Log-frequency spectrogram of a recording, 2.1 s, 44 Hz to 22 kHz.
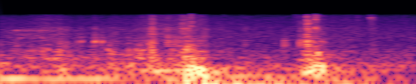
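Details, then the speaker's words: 2001 Lexus GS300 after water pump replacement and 2 months sitting; it locked up while cranking slowly on a bad battery. With a new battery, the key gives only a short dull click, no crank. Owner believes the engine is seized; a breaker bar didn't free it; cause unconfirmed. "But now I fixed it, got the water pump changed, and now the engine is ceased, and like it makes a click noise."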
